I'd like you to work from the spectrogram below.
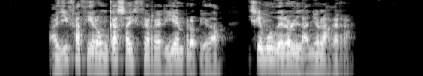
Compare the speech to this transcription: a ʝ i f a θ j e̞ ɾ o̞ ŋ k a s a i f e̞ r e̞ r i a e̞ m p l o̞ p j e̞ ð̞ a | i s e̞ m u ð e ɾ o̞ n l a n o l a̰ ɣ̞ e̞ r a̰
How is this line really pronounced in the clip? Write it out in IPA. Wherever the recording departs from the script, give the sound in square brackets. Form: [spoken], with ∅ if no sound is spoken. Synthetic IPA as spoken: a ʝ i f a θ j e̞ ɾ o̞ ŋ k a s a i f e̞ r e̞ [ɾ] i a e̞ m p [ɾ] o̞ p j e̞ ð̞ a | i s e̞ m u ð e ɾ o̞ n l a [ɲ] o l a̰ ɣ̞ e̞ r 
